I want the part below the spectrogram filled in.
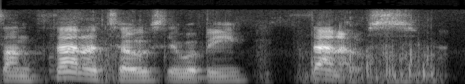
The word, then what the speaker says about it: Thanos: How do you say his name correctly? – Thanos. – Thanos. But we used to always say Thanos. – Yeah, because it's based on the name of like a Greek god of death, Thanatos.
